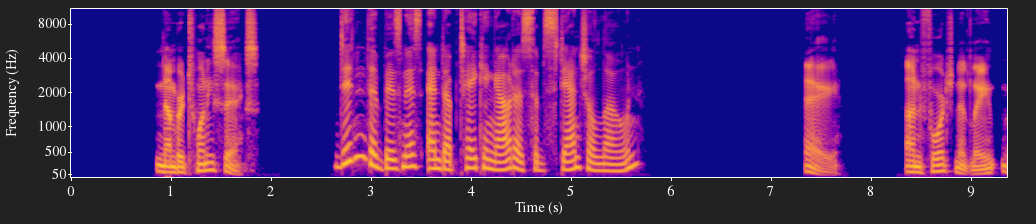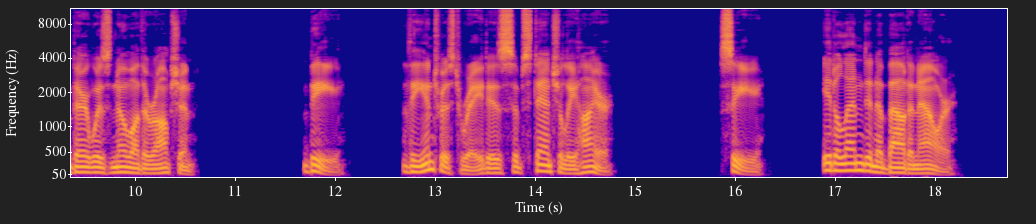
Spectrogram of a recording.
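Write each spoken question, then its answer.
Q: Didn't the business end up taking out a substantial loan?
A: A: Unfortunately, there was no other option.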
